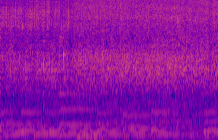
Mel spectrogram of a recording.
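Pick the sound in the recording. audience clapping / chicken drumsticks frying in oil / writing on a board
chicken drumsticks frying in oil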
